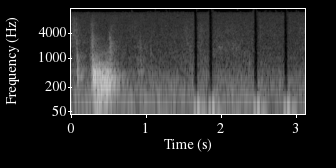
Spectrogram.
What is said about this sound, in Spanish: cierra la puerta.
